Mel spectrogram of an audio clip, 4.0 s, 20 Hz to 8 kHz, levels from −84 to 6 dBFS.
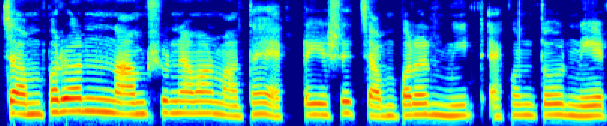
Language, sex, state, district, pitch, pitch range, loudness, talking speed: Bengali, female, West Bengal, North 24 Parganas, 215 Hz, 195-240 Hz, -17 LUFS, 205 wpm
